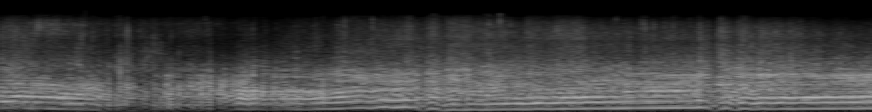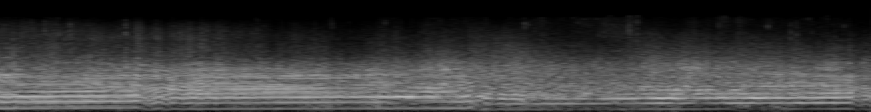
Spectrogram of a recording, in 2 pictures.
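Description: Rally car engine running hard at high revs, its pitch climbing and then dropping in steps several times.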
